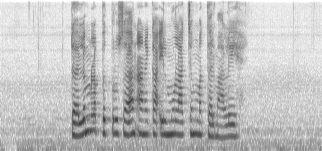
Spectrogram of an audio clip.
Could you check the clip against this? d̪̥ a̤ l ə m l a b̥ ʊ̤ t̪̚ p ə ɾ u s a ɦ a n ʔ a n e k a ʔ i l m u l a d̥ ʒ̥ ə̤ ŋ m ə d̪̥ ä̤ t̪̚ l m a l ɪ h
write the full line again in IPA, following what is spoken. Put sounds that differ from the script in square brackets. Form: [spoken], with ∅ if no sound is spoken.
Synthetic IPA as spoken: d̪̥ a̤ l ə m l [ə] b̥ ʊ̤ t̪̚ p ə ɾ u s a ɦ a n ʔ a n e k a ʔ i l m u l a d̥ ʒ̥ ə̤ ŋ m ə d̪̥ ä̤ [∅] l m a l ɪ h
